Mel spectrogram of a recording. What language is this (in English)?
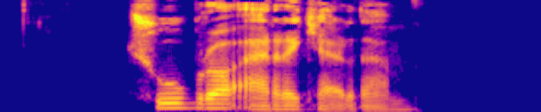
Persian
